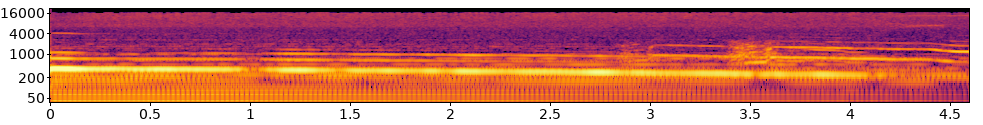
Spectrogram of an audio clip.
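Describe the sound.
A person lets out one long, sustained, steady wolf-like howl, its pitch sliding slowly downward over several seconds, with a brief rough wobble near the end.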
